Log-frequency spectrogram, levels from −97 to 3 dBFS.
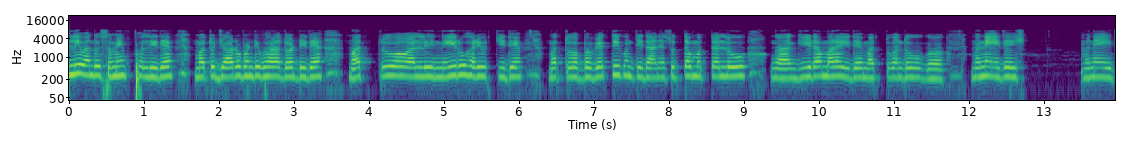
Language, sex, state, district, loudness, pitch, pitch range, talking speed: Kannada, female, Karnataka, Bellary, -20 LUFS, 245 Hz, 235-255 Hz, 120 wpm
